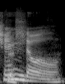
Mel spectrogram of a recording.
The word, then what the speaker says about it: cendol: Speaking of desserts and sweets, I read about something called, I think it's pronounced cendol, Cendol. Are you familiar with chendol.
